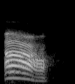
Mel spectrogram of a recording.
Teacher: आ से शुरू करके ऐन के मखरज पे एंड करना है। ठीक है? आ की आवाज जारी रखकर उसी में मैंने ऐन का मखरज भी मिला दिया। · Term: ऐन साकिन, आइन साकिन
